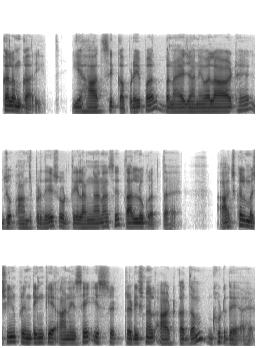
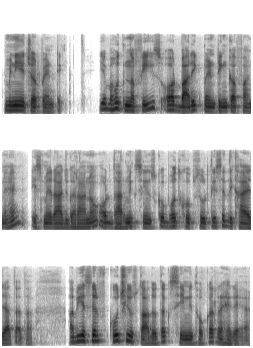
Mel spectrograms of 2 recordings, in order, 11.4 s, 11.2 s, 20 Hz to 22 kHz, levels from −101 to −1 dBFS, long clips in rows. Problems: none marked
